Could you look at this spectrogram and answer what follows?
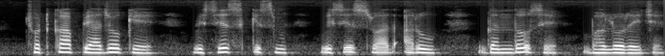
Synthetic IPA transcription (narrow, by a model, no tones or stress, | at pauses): t͡ʃʰoːʈkapjaːd͡ʒõke | wɪʃeːskɪsm | ʋɪʃḛːsːwa̰ːd̪a̰ɾu | ɡə̃nd̪ʱõsebʱəloɾəet͡ʃʰɛː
